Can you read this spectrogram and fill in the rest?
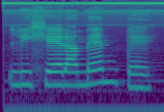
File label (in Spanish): "ligeramente", Spanish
